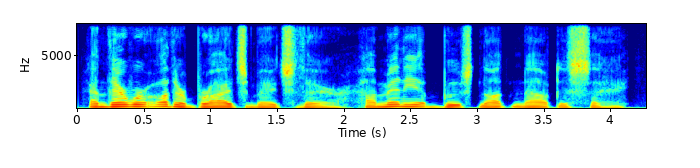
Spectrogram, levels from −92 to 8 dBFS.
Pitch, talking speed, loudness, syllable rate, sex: 145 Hz, 195 wpm, -16 LUFS, 5.5 syllables/s, male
